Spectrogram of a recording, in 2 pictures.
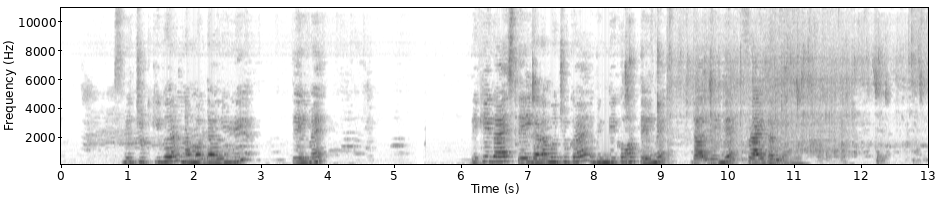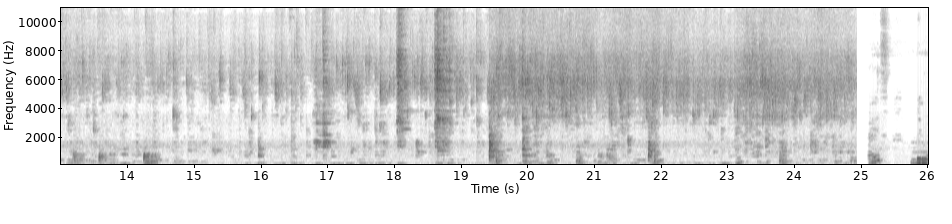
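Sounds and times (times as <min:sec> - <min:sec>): okra sizzling in hot oil: 0:08.6 - 0:25.0
oil popping and crackling: 0:11.0 - 0:25.0.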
